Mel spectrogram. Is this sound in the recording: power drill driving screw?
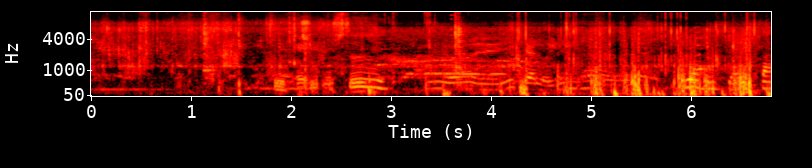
no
